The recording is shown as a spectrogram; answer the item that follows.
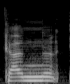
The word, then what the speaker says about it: Cannes: Well, first you have to know that the S at the end of Cannes is definitely silent.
